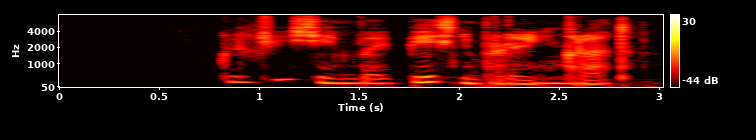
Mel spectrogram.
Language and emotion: Russian, neutral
